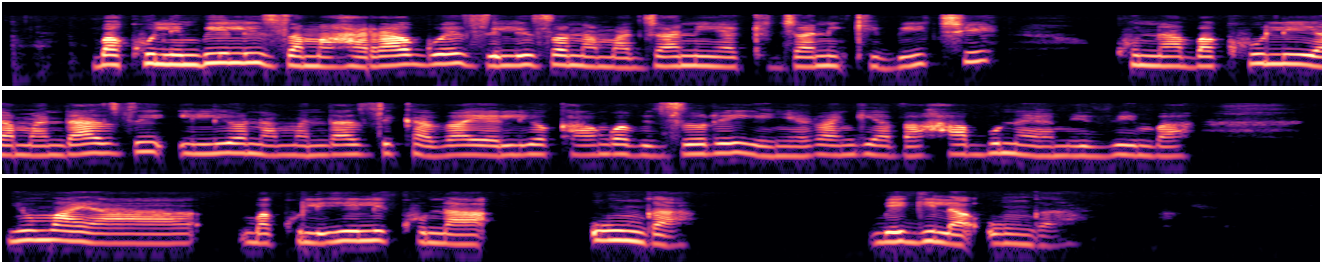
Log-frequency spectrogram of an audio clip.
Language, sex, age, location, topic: Swahili, female, 18-24, Mombasa, agriculture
